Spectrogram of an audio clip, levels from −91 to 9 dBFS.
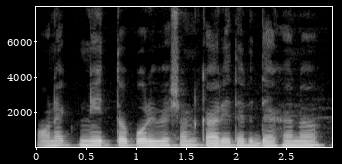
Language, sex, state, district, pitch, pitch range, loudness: Bengali, male, Tripura, West Tripura, 120 Hz, 115-125 Hz, -16 LUFS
